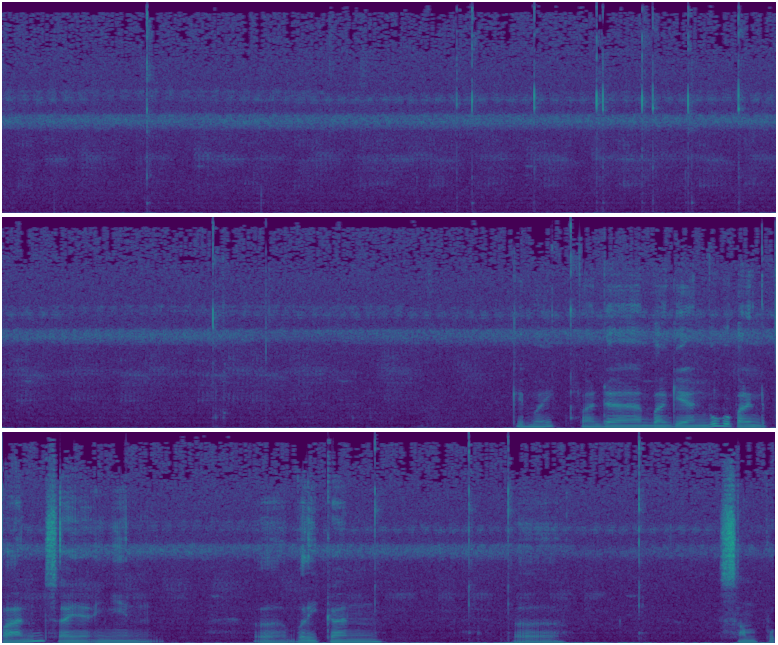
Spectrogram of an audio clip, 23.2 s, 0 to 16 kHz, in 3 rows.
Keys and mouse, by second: 9.9 click, 10.3 middle click, 13.2-19.1 right drag.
